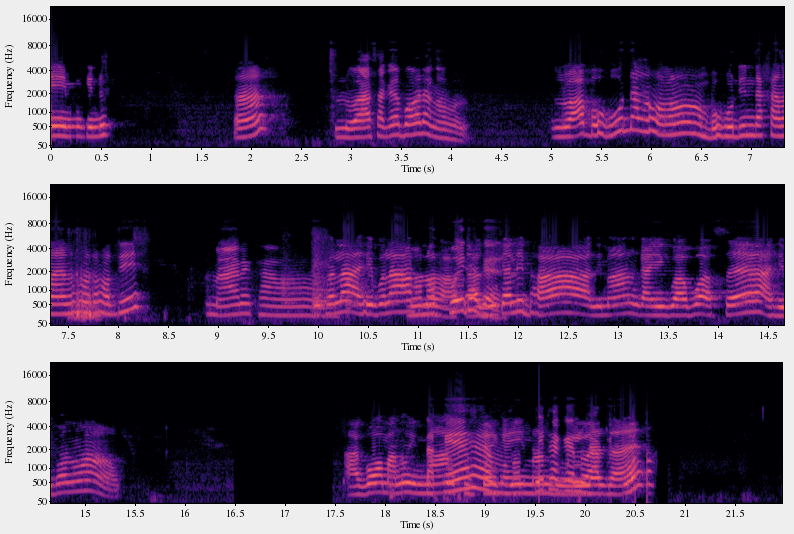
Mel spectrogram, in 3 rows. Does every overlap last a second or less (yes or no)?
no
